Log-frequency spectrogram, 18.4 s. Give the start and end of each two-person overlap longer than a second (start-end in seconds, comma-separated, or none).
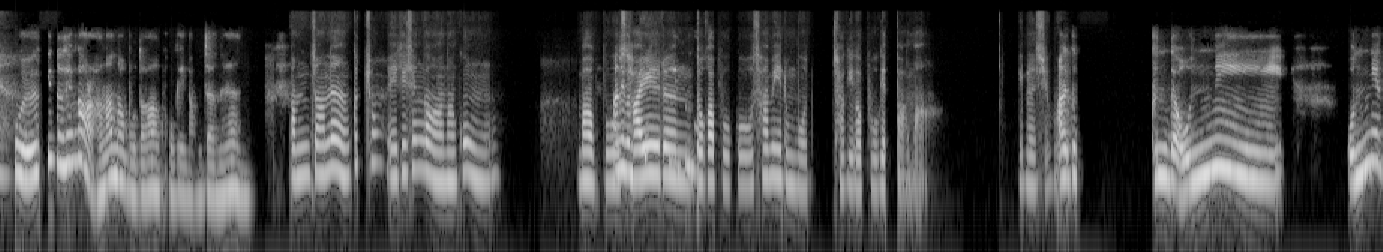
8.2-9.4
